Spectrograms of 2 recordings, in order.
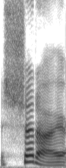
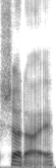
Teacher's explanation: Yes, and shut-eye often sounds like shut-eye because that T between vowels softens to a quick D sound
